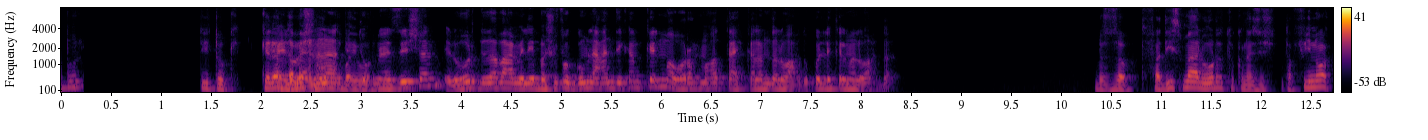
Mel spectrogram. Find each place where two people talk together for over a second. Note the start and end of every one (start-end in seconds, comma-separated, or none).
2.0-3.3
